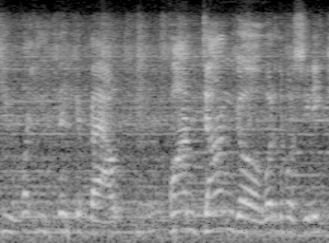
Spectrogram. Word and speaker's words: Fandango: You need to feel it. Breathe the A's in. Let it flow through your body.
